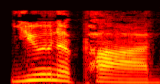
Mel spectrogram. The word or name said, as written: unipod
